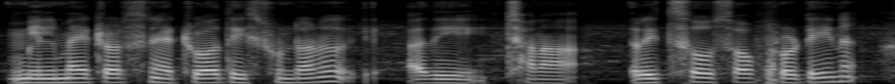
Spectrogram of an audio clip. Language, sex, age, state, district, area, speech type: Telugu, male, 18-30, Telangana, Medchal, urban, spontaneous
